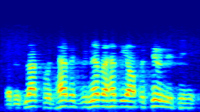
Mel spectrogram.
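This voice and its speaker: A man's voice: a little high, quick pace, in a large hall, natural voice. Tinny old-radio genial doctor played by a man. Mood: genial, reminiscing. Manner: avuncular, rambling, loses his thread. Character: genial, chatty old English doctor reminiscing about detective adventures. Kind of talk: 1930s radio storytelling and sponsor patter. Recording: tinny, hollow 1930s radio recording.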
